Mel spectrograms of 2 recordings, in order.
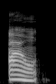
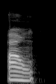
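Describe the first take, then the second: No difference in how they are said.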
